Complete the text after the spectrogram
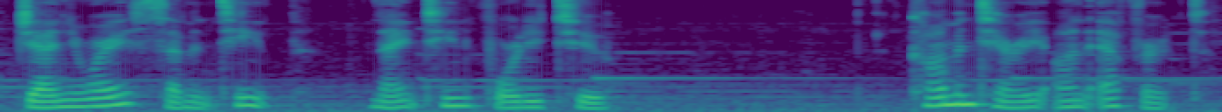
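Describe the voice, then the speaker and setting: Slow, low-pitched woman reading aloud. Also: dark tone. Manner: measured, deliberate, with frequent pauses. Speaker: reader of a spiritual commentary. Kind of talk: scripted audiobook reading.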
